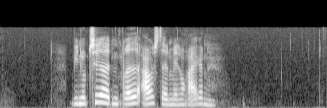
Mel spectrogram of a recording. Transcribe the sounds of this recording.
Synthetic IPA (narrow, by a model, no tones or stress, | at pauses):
ʋino̝t͡sʰe̝̰ːɐð̞̩ˠd̥enb̥ʁɛð̞ˠəʔɑ̈ʊsd̥æn̰mel̰m̩ʁɑɡ̥ɐnə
